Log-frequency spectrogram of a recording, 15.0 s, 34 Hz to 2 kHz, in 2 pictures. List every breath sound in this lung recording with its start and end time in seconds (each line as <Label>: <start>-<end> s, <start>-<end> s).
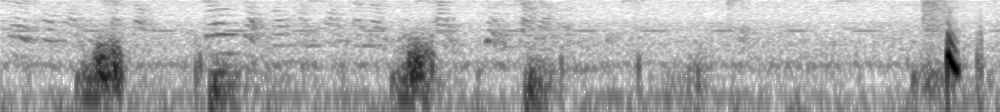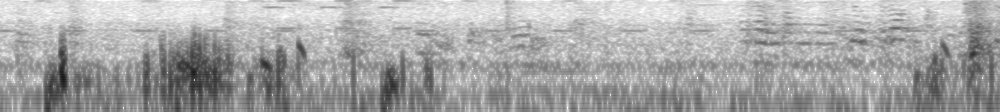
Inhalation: 0.46-1.18 s, 2.83-3.46 s, 8.56-9.32 s
Exhalation: 1.39-2.18 s, 3.83-4.40 s
Crackles: 2.83-3.46 s, 8.56-9.32 s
